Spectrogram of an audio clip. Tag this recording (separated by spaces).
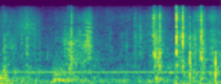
book turning-pages paper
